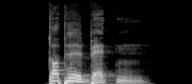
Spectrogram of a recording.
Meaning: plural of Doppelbett
- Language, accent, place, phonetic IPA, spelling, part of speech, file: German, Germany, Berlin, [ˈdɔpl̩ˌbɛtn̩], Doppelbetten, noun, De-Doppelbetten.ogg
